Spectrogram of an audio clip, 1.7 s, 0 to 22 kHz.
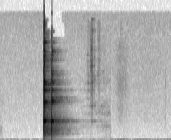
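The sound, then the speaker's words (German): Two quick, bright clinks of glasses striking together in a toast, crisp, ringing briefly before fading into near silence with faint low rustling afterward. “in Burgmui ist es so, du, du haust dreimal drauf und, und 50 Millionen Leute brüllen und schreien und, und prosten und in, in Verkirch, wenn du sagst so, eins, zwei, drei, Gsuffen!”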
